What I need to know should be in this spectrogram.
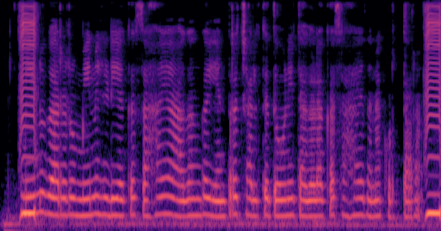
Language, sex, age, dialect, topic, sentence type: Kannada, female, 31-35, Central, agriculture, statement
